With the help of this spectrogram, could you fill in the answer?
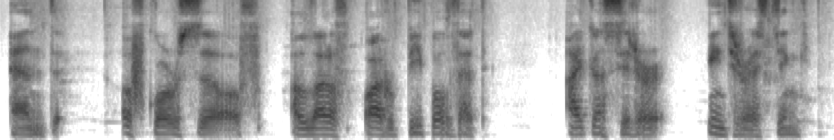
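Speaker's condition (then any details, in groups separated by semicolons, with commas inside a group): ALS; vocal cords affected, limited energy to speak or move; voice severely damaged, hard to understand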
